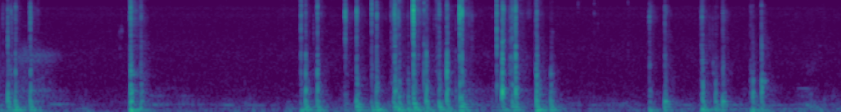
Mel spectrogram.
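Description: Typing on a computer keyboard: a single keystroke about a second in, a quick run of keystrokes for about two seconds, then a few more near the end.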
